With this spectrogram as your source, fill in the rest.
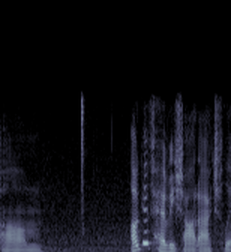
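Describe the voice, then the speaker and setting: A man with a medium-pitched voice speaks at a fairly slow pace. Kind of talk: casual gaming commentary.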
